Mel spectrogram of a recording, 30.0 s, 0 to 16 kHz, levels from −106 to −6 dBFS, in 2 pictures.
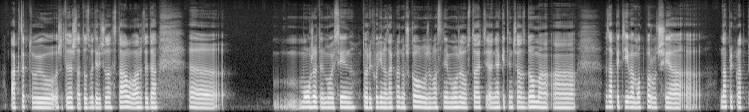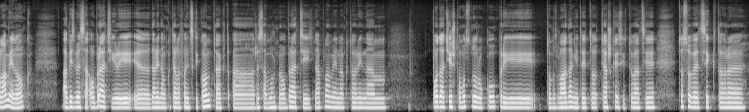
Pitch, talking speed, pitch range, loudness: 160 Hz, 140 wpm, 155-170 Hz, -16 LUFS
